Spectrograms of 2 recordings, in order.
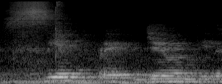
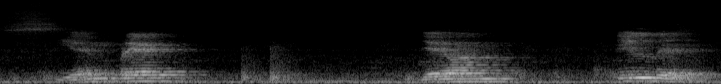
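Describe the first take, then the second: First: "Siempre llevan tilde" said very slowly, stressing siempre; slow emphatic rule. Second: "Siempre", "llevan", "tilde" said as separate words with long pauses between; word-by-word emphasis. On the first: Teacher to students, repeating the accent rule slowly. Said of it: "no hay una excepción". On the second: Teacher drilling the esdrújula rule word by word. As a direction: space the words out to drill them in. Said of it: "No hay ninguna excepción acá". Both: Shown as a demonstration.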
